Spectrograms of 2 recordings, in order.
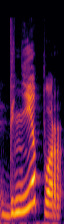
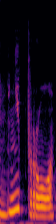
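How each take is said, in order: First: The name has its Russian pronunciation. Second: The name has its Ukrainian pronunciation. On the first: "не" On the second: "а"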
